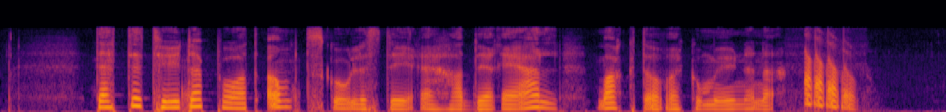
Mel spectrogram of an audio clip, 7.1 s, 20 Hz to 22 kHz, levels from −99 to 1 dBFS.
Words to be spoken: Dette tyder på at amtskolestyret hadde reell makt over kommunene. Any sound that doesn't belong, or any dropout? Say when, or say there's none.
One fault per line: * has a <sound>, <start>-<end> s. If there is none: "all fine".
* has a chirp, 6.0-6.5 s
